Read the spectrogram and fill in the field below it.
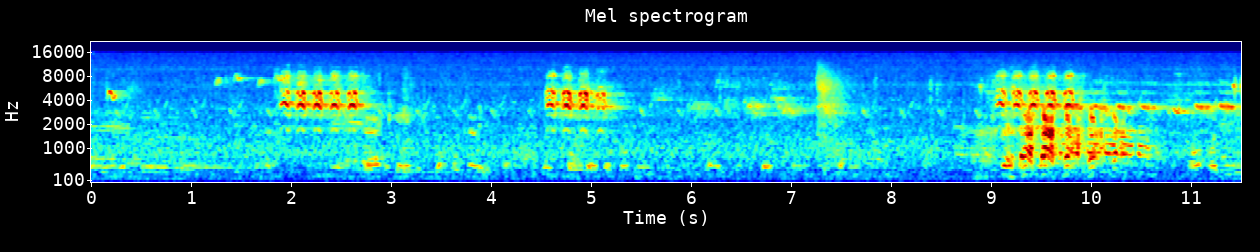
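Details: Buffy fish owl juvenile calling while practising hunting, giving three grating, buzzy bursts roughly every two to five seconds, the last longest and loudest, with other birds chirping and a high steady hiss behind.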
